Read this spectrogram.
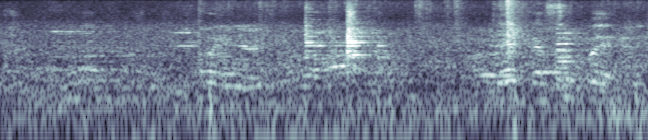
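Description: A knife scrapes and clinks against a meat spit.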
